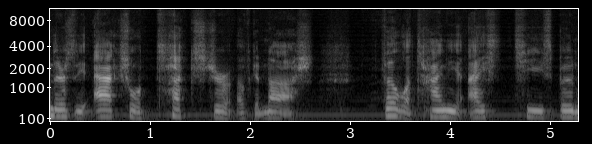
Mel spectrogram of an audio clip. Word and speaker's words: ganache: say the word gash it is mandatory to stretch out the sh sound at the end of the word the phonetic pronunciation of ganash sounds like Niagara Falls and then there's the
